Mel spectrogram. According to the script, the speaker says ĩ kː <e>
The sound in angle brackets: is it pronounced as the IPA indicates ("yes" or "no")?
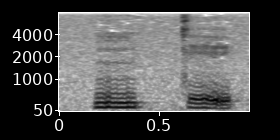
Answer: yes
